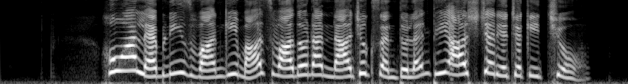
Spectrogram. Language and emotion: Gujarati, happy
